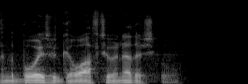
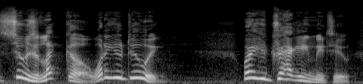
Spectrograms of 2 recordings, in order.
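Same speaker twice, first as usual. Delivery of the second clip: put-on alarmed boy; 11 semitones higher, 3 dB louder than usual. A narrator's reading. Peter suddenly being dragged away.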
